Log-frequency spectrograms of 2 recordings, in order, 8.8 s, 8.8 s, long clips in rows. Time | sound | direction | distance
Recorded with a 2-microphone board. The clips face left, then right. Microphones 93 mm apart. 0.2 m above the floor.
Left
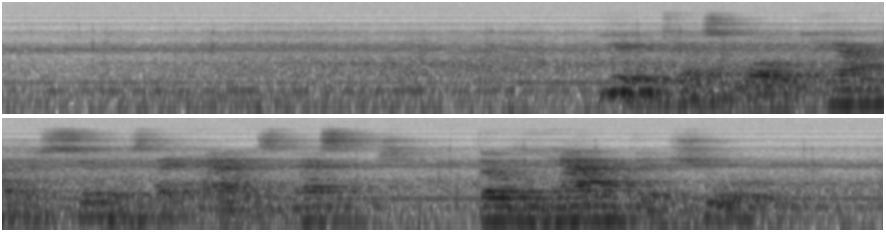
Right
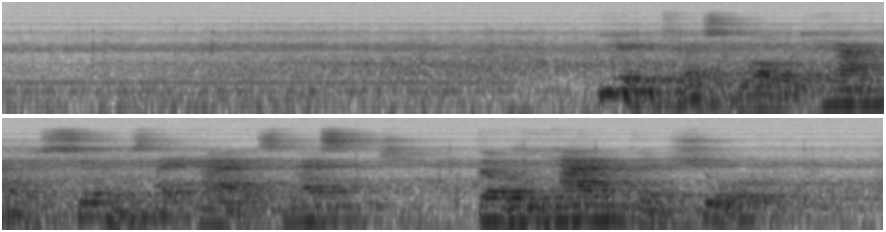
3.0 | a man speaking | 30° right (ahead or behind) | 1.5 m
